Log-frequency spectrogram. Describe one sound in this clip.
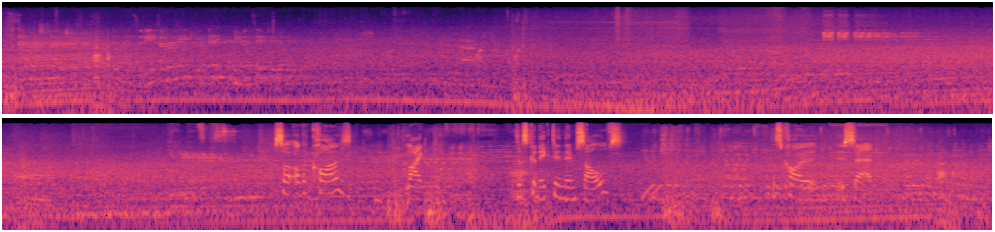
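A young woman talks through a microphone.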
